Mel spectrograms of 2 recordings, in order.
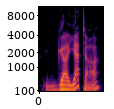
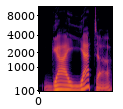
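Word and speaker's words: galleta: Next, we have Getta or gaetta, which is a very slightly only a tiny little difference in the pronunciation there.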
